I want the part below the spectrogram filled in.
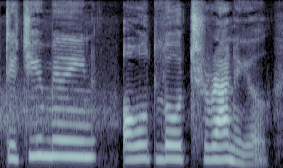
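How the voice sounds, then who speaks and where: A woman's voice: high-pitched, animated, normal speed, darkish tone, dry recording. An actress playing a young orphan girl in a video game, earnest, plaintive and stubbornly moralizing. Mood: earnest, curious.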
